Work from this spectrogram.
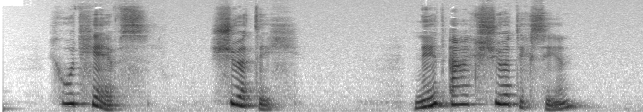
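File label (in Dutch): gul, Limburgse gesproken woordenboeken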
